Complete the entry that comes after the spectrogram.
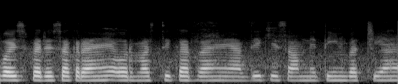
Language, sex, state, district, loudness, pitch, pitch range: Hindi, female, Bihar, Purnia, -18 LUFS, 190 Hz, 185-195 Hz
